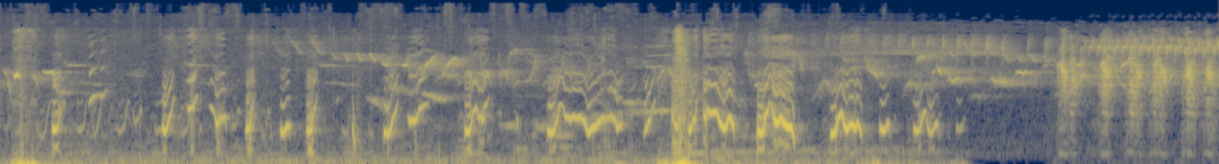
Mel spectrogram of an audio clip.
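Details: Guinea pig giving rapid, repeated high squeaks and chirps that rise and fall for about seven seconds, followed by a brief, different shrill buzzing sound.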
